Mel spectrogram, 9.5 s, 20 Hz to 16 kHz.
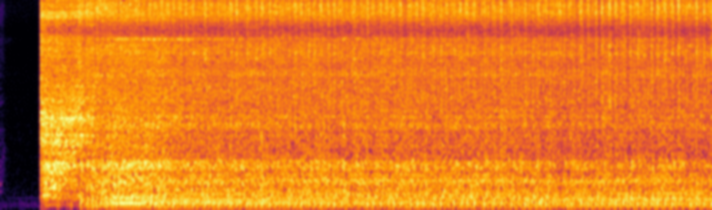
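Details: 1980 MTD SnowFlite 5-20 snowblower on a new carburetor, main mixture screw opened one turn from fully closed: engine fires quickly and settles into a steady, even run with no surging or stumbling; running properly.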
